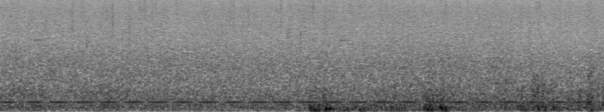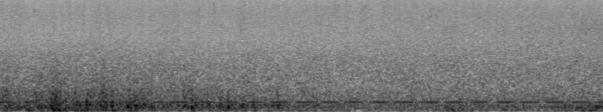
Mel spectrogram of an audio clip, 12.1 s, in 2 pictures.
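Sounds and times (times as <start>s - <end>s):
steady rain: 0.0s - 12.0s
thunder rumbling: 3.1s - 12.0s.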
